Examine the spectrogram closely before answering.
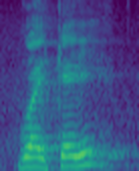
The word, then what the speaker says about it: Guikeri: Guikeri, lo mismo, pero con cambios fonológicos. Keri así con acento en la penúltima, porque generalmente el Caribano no acentó la última, sino la penúltima, salvo que haya una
